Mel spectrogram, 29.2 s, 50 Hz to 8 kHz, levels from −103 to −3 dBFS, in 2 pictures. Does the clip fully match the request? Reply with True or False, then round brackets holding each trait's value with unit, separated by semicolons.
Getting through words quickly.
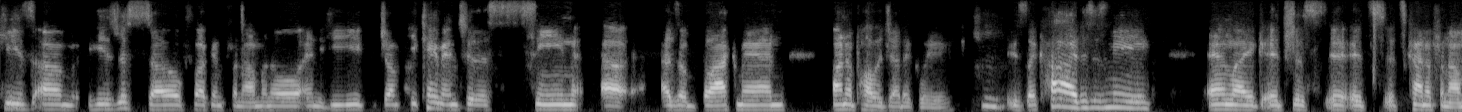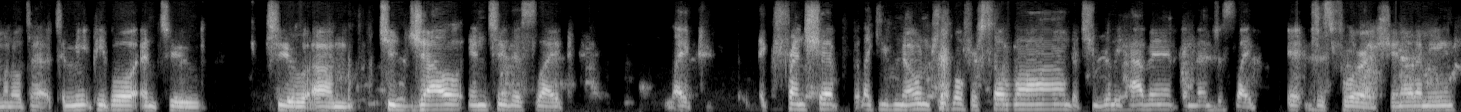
False (155 wpm)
